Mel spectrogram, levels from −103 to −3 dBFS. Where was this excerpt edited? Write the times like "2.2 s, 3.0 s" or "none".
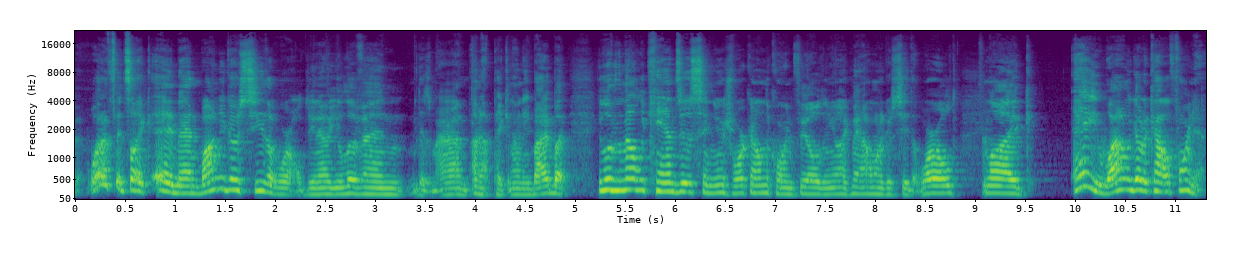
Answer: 9.1 s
